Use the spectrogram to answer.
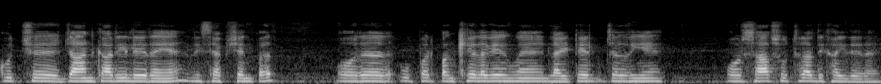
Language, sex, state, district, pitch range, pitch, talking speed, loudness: Hindi, male, Chandigarh, Chandigarh, 140-150 Hz, 145 Hz, 165 wpm, -19 LUFS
